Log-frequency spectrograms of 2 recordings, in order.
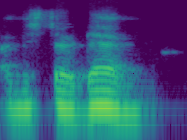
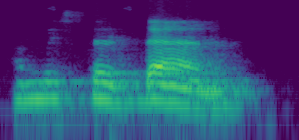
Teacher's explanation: A letra M ao final da palavra, ela exige que a gente feche a boca.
